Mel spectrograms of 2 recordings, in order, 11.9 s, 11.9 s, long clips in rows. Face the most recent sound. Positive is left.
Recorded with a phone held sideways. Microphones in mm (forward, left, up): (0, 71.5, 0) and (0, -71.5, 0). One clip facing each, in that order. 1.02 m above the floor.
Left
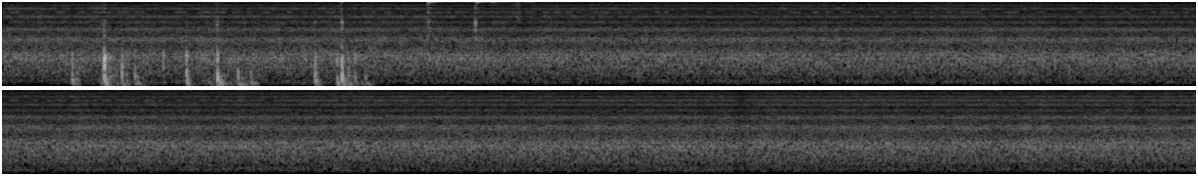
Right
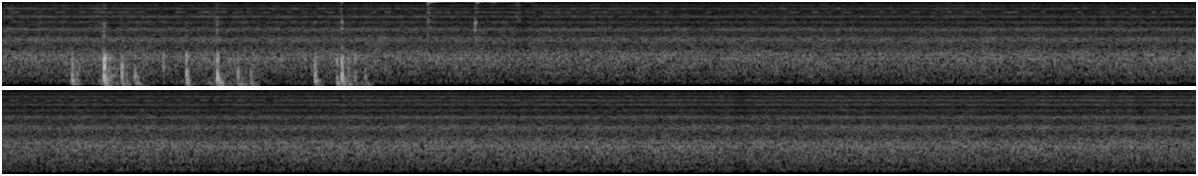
turn(degrees=-60)  # may be behind; listen again after turning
